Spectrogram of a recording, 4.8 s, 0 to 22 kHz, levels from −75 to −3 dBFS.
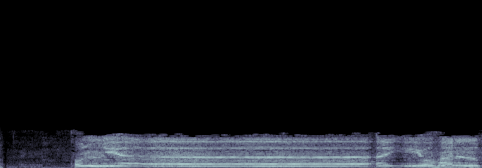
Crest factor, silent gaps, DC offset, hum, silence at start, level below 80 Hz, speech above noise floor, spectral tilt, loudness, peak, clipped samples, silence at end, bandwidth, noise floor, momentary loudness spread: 16 dB; none; 0.5%; none; 0 s; -58 dBFS; 23 dB; -6.5 dB/octave; -23 LUFS; -8 dBFS; under 0.1%; 0 s; 5.2 kHz; -46 dBFS; 4 LU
